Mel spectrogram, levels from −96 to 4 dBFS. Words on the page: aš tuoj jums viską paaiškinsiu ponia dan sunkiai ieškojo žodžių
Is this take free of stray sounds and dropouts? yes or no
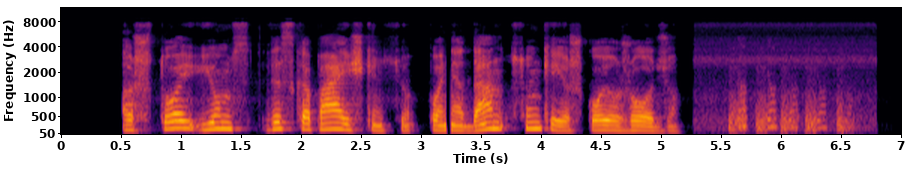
no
